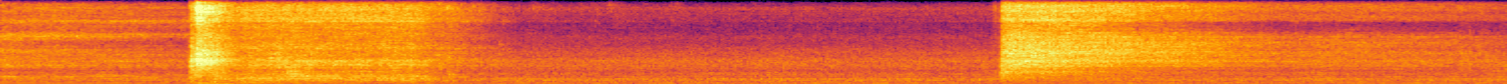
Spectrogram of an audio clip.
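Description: A vacuum toilet flushes with a sudden loud whoosh and hissing rush of water.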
